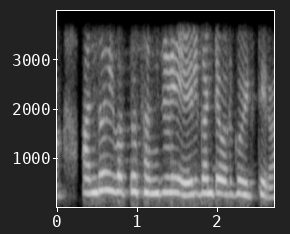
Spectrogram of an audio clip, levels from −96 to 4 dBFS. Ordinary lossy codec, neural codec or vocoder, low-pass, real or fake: none; none; 3.6 kHz; real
